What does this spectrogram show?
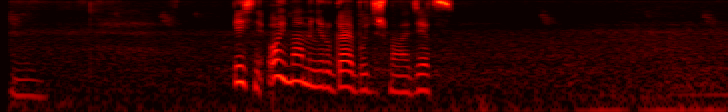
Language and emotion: Russian, neutral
